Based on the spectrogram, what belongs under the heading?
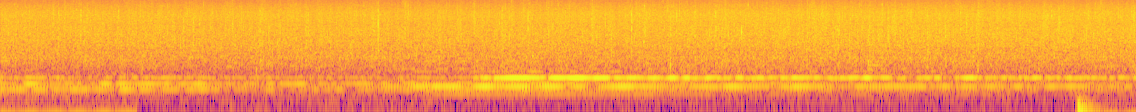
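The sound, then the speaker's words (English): Steady rain patters down in a continuous, even hiss, with a faint low hum running beneath it throughout. No voices can be heard. “You have watched and listened to the rain many times before.”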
